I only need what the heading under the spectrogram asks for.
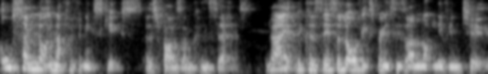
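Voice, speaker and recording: Delivery is fairly quick with lively intonation. The recording is very clean, with a silent background. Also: woman. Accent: London. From London, England. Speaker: leadership coach. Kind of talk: casual chat.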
